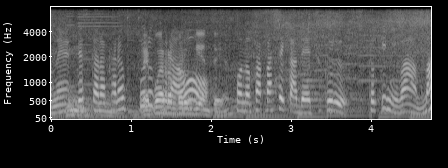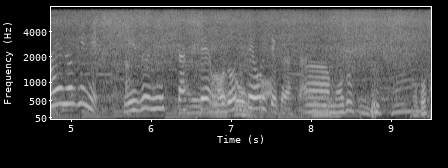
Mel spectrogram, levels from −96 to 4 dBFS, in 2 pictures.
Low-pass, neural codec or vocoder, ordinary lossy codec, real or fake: 7.2 kHz; none; none; real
